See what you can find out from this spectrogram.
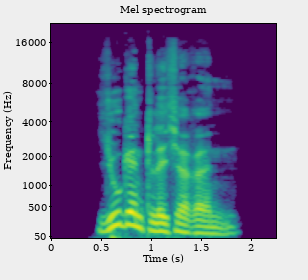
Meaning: inflection of jugendlich: 1. strong genitive masculine/neuter singular comparative degree 2. weak/mixed genitive/dative all-gender singular comparative degree
- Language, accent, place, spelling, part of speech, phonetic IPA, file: German, Germany, Berlin, jugendlicheren, adjective, [ˈjuːɡn̩tlɪçəʁən], De-jugendlicheren.ogg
